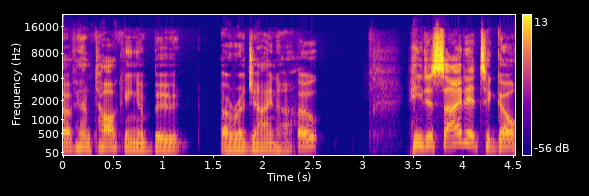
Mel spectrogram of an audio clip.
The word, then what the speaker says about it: Regina: stop was Regina and that is how you say it not Regina it's Regina I saw a video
